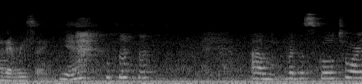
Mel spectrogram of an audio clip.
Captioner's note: laughs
